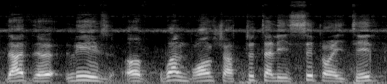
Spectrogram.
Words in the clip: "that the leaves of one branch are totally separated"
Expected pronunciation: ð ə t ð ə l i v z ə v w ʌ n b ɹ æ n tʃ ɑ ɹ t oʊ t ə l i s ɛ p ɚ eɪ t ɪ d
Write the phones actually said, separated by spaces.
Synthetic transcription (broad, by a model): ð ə t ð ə l i v z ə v w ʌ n b ɹ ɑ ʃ ɑ ɹ t oʊ t ə l i s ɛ p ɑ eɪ t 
